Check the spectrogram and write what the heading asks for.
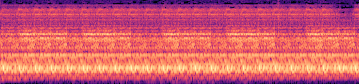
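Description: Live music: a dense chord of many tones held steadily, with no beat.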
